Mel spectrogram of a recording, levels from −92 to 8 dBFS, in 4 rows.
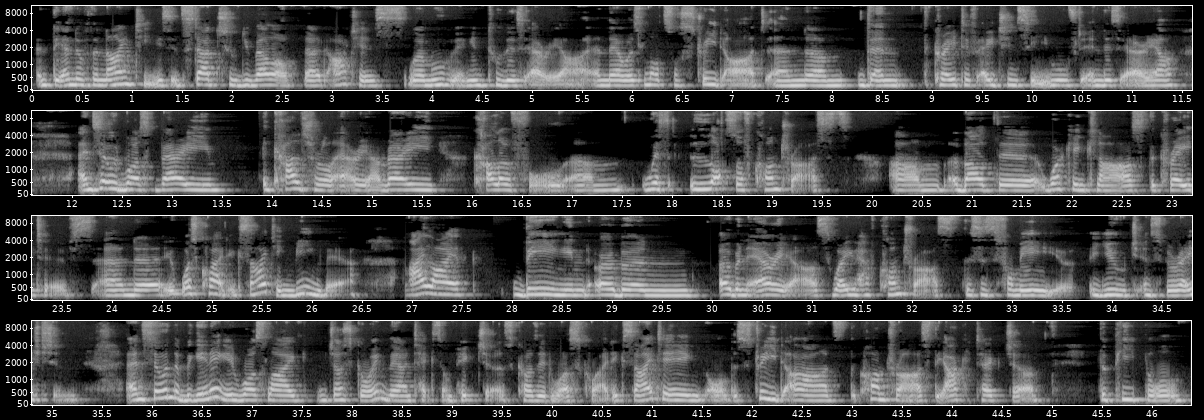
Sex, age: female, 30-49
